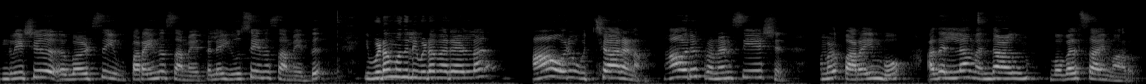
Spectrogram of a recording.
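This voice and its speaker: High-voiced Malayali woman teaching a class. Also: moderate pace. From Kerala, India. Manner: asks the class many questions and answers them herself. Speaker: English teacher at a coaching centre. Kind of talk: classroom lesson.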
